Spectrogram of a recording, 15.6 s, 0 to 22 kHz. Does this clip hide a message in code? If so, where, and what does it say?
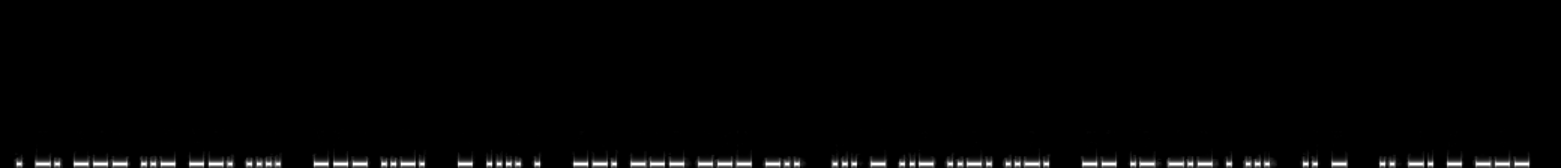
Yes: Morse code from 0.2 to 15.3 s, heard as a keyed tone, about 25 wpm, 600 Hz. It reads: ENOUGH OF THE GOOD STUFF MAKES IT INTO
